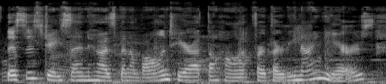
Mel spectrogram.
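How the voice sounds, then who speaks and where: A woman's voice: fairly low pitch, a little fast, low-quality recording. A woman reporter giving first-person scripted video narration. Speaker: newspaper reporter. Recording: voice-over with music bed. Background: music.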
